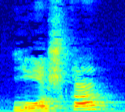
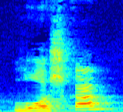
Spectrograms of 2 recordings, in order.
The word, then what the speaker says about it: ложка: Ложка means spoon. Ложка. And here pronunciation rule when we write жк but pronounce шка. Why? Because voiceless ka make voiced ж become voiceless ш. Шка, ложка.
